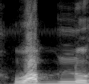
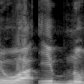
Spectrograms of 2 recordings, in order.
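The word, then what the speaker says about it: وَابْنُ: ওয়াবনু হামিদিন feel জামিআতি, এখন এই যে মাঝখানে আসছে, মিলেই পড়ার সময় হামজাটা আপনি সাইলেন্ট করে দিবেন। ওয়াবনু হামিদিন, আপনি ওয়া ইবনু বলবেন না, ওয়াবনু হামিদিন, হামিদের ছেলে, ফিল জামিআতি, ইউনিভার্সিটিতে।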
